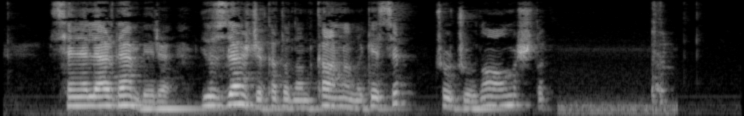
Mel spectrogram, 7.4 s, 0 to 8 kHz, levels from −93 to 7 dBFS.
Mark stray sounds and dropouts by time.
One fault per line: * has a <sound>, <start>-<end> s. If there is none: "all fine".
* has a cough, 6.5-6.8 s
